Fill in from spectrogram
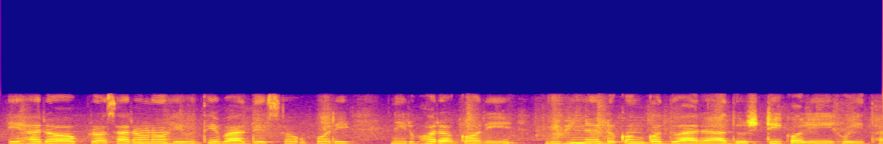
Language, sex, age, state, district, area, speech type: Odia, female, 18-30, Odisha, Nuapada, urban, read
